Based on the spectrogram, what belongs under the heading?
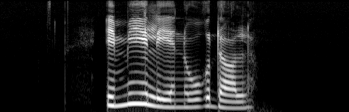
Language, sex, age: Norwegian, female, 29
